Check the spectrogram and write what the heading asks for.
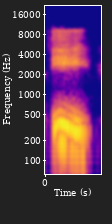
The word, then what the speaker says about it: yi: There's something in a Chinese philosophy called your yi, and it's spelled Y-I.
